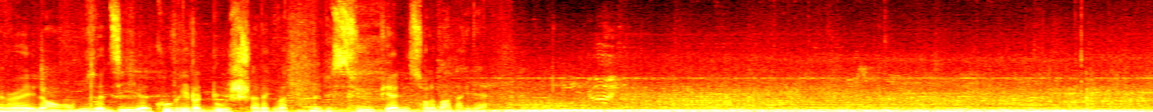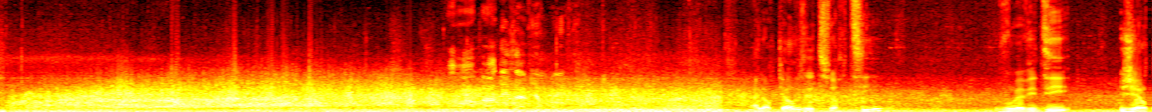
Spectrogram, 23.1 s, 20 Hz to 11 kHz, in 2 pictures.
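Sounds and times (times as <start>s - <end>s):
aircraft flying over: 2.4s - 23.0s.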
